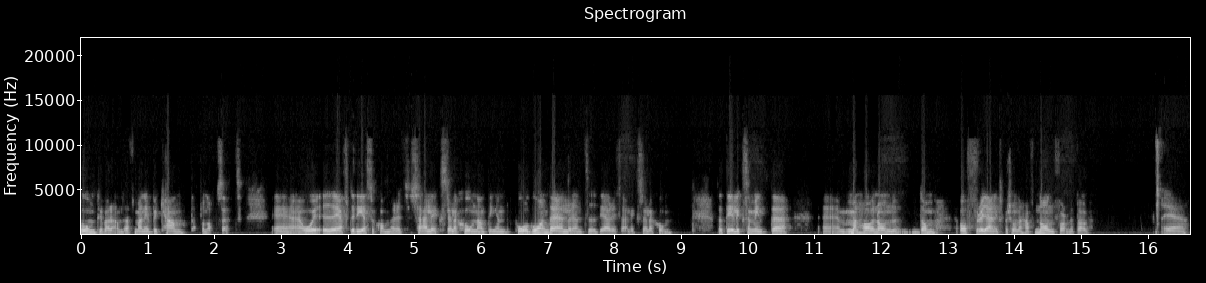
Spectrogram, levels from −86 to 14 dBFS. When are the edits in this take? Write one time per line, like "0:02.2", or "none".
none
